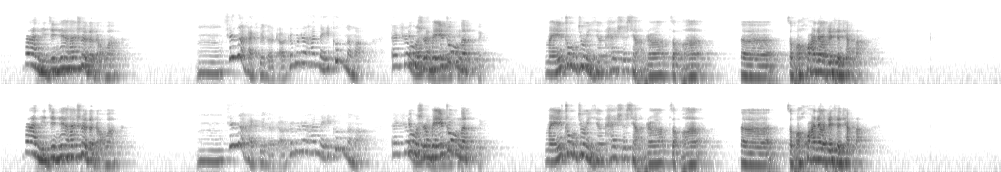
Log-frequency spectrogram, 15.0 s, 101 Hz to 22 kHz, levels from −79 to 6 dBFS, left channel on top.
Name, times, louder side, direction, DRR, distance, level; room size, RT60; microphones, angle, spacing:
voice 1, 0.4-1.8 6.1-7.1 8.2-10.5 11.1-12.9, right 1 dB, 20° right, 3 dB, 0.8 m, -27 dB
voice 2, 2.9-5.4 5.9-6.8, left 3 dB, 50° left, 5 dB, 0.5 m, -35 dB
12.5 x 4.3 x 2.9 m, 0.78 s
head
